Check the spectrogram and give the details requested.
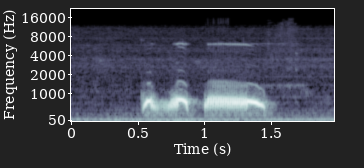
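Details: A single spotted dove phrase used for stimulating decoy doves: a brief double coo, then a longer, steady, rolling coo that drops slightly at its end, over a faint low rumble.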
